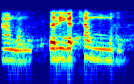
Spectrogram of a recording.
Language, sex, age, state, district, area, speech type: Sanskrit, male, 18-30, Odisha, Balangir, rural, conversation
